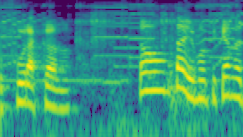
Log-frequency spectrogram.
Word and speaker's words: furacão: meses da minha vida achando que a palavra furacão se pronunciava furacano, porque a música começava com "Aí vem o furacão". E aí quando enrolava um pouquinho no vocal, dava uma esticada nesse ó, eu entendia como furacano.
